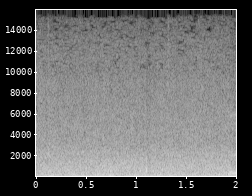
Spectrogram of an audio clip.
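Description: Steady, loud rushing of a river running through a snowy gorge, an even hiss spread across low and high pitches.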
